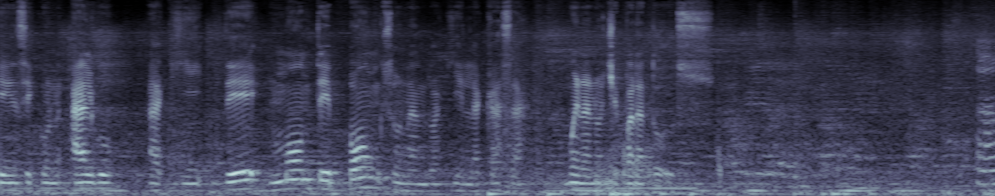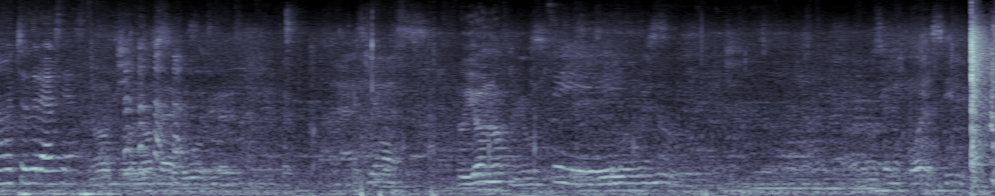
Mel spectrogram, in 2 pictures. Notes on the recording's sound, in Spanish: En vivo desde Jamaica Records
